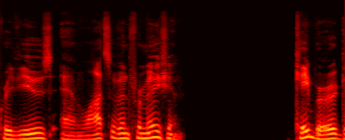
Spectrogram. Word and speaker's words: Caberg: Kberg, as we seem to pronounce it in the US and the UK, is an allalian motorcycle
